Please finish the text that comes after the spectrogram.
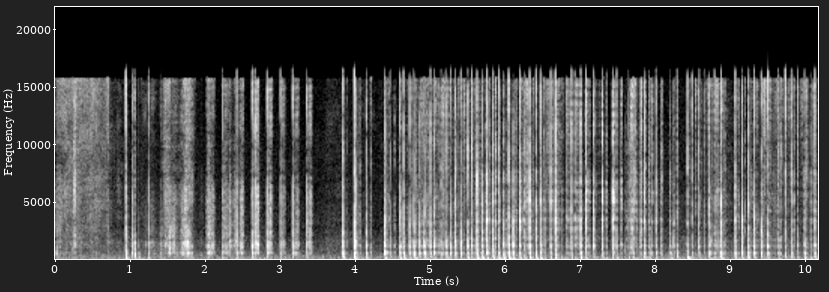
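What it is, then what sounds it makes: Painted paper sketchbook page. Fingertips and painted nails scratch and tap the textured paint of a night-sky moon painting on a thin page of a spiral-bound mixed-media sketchbook lying on a fleece blanket. Bright, crisp clicks and scratchy rasps come in a quick irregular patter, sparse at first and then denser and continuous in the second half.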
